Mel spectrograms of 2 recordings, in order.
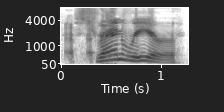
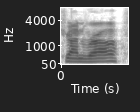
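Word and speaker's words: Stranraer: strand rear versus Celtic strand rear actually it's it's pronounced strandra that's what I said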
